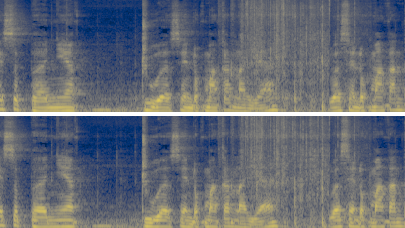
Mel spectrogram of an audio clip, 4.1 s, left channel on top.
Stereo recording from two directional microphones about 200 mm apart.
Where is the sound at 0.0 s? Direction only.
25° right (ahead or behind).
